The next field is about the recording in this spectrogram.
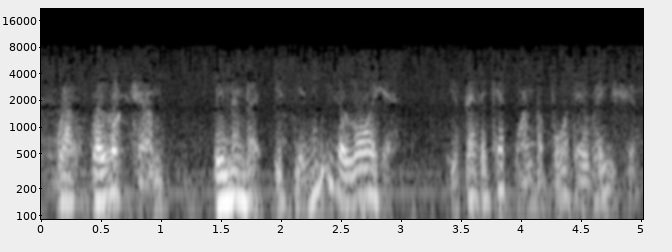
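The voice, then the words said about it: Hoarse whispered voice. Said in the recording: “Why are we whispering? ... I got bronchitis ... Laryngitis.”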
